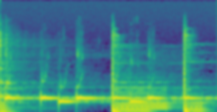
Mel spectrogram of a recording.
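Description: Background music: short plucked notes over sustained low chords.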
